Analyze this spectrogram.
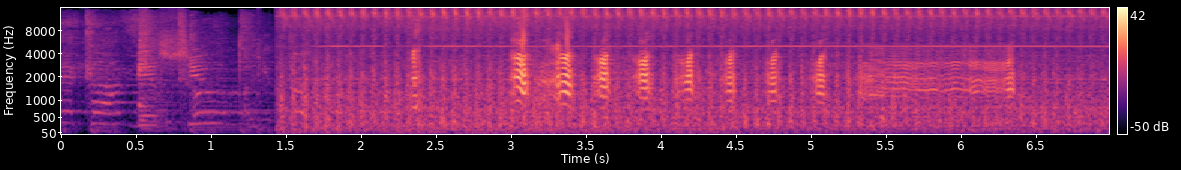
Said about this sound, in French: Oh, l'hélicoptère!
